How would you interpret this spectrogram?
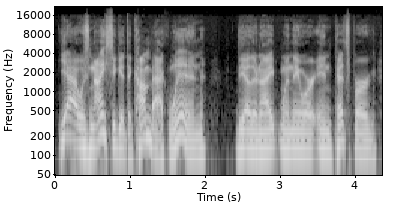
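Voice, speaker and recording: A man's voice: mid-range voice, lively intonation, brisk, fairly bright tone, dry recording, clean studio sound. A middle-aged American man hosting a sports radio show, talking casually and conversationally about games. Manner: informal, conversational. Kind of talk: casual sports talk with commentary. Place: radio studio. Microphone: close broadcast microphone.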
